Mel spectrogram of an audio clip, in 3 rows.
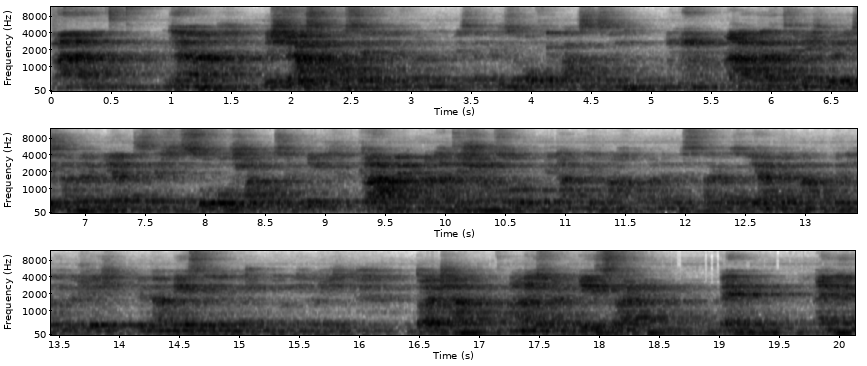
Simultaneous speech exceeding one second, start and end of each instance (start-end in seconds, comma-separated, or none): none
